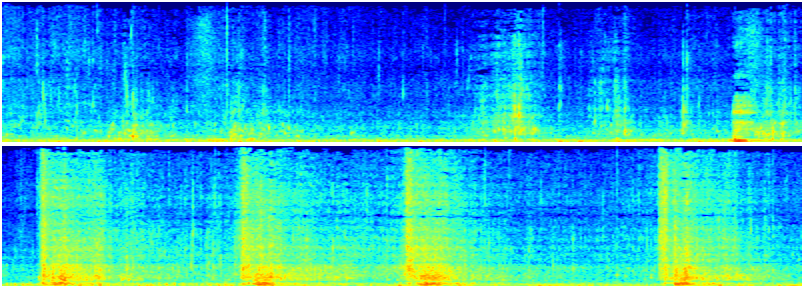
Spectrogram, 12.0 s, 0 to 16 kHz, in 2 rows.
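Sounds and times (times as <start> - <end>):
water running and sloshing: 0.0 - 12.0
fish trap splashing in water: 5.7 - 10.0, 10.8 - 12.0.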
